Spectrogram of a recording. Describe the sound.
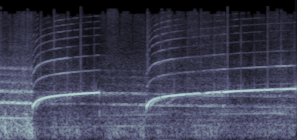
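An ambulance siren at an emergency hospital in the bazaar of Gereshk, Afghanistan: a loud, continuous electronic wail that rises steeply in pitch twice and then holds high, with traffic noise underneath.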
